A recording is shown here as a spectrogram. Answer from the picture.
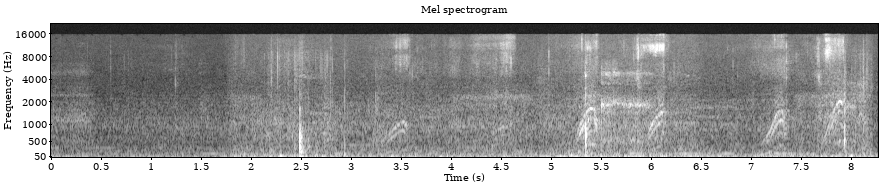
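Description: A single strand being drawn out of woven carbon fiber cloth: a faint, zipper-like rasp as the fibre slides through the weave, with a few sharp ticks where it catches. Pulling the strand leaves a straight line along the weave for cutting.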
